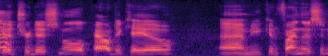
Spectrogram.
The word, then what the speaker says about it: pão de queijo: Pão de queijo. Pão de queijo.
